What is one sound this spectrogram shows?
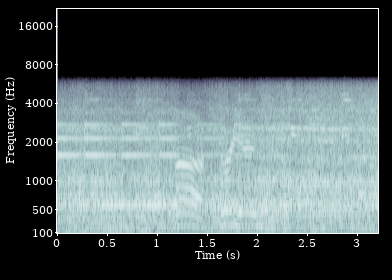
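A train horn blares and drops in pitch as the train passes close by.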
